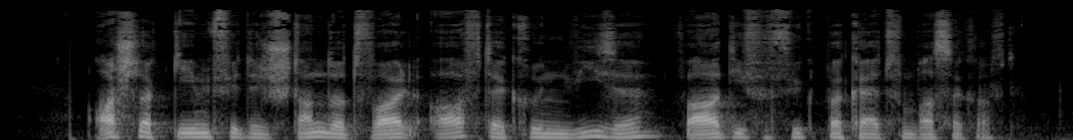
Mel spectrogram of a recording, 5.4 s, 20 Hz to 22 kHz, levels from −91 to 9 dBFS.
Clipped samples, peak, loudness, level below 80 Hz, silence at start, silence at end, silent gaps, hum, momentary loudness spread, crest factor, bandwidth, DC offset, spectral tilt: under 0.1%; -14 dBFS; -34 LUFS; -64 dBFS; 0.5 s; 0.35 s; none; none; 8 LU; 20 dB; 16.5 kHz; under 0.1%; -5 dB/octave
